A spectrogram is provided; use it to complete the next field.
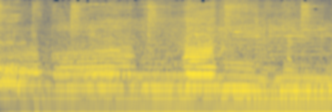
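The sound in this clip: A car repeatedly accelerating and braking through hairpin bends: a loud, continuous engine drone whose harmonic tones hold steady, jump higher briefly, then dip and shift again.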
